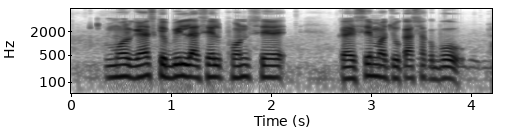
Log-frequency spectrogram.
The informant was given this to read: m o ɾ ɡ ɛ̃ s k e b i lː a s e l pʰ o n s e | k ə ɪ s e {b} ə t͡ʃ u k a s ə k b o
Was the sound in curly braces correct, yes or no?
no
